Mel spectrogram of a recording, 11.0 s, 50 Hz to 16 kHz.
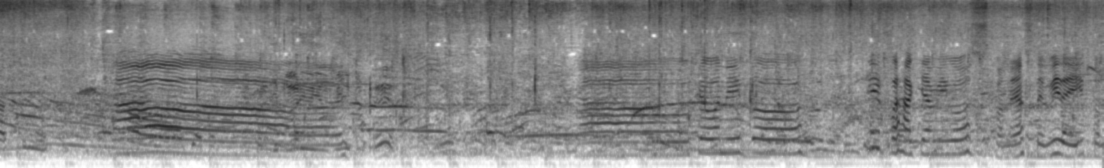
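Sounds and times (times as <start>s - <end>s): outdoor background noise: 0.0s - 11.0s
people talking nearby: 0.0s - 11.0s.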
